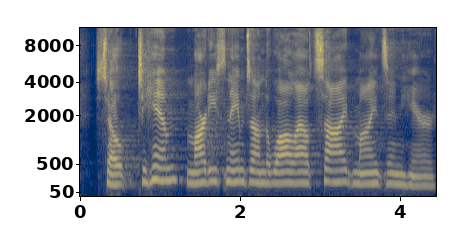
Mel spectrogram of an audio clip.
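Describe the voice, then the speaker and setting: With music in the background, a woman speaks very slowly at a fairly low pitch, her intonation fairly even and her pauses few. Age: 60s. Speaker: arts donor. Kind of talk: ceremony speech. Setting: theater with audience.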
